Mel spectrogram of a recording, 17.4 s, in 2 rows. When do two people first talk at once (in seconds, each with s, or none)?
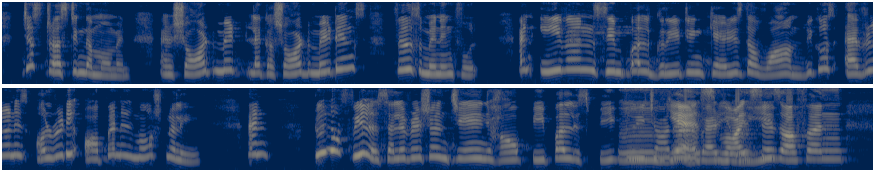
14.9 s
